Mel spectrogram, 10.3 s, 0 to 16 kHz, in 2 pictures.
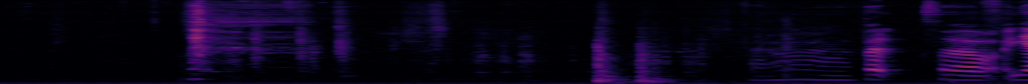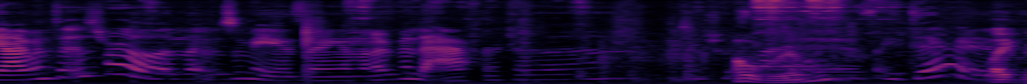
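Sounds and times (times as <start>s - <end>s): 
quiet room hum: 0.0s - 10.2s
door closing and latching with a double thud: 2.9s - 3.6s
speech: 4.3s - 10.2s.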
